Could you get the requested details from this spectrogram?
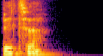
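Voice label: "bitter", British English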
